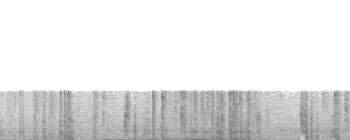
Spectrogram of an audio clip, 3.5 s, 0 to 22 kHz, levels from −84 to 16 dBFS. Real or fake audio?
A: real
